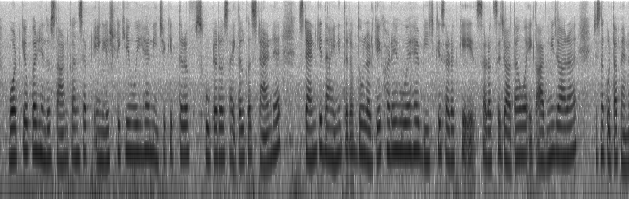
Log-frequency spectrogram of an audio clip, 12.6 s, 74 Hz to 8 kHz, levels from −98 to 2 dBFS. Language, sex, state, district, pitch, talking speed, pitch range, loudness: Hindi, female, Chhattisgarh, Rajnandgaon, 200 Hz, 195 wpm, 190-215 Hz, -18 LUFS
